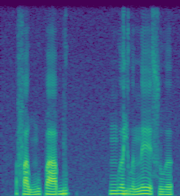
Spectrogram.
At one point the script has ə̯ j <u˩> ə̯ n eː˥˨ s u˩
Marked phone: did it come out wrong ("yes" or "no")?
no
